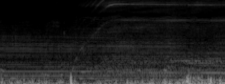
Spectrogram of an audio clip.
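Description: Electric motor and propeller of a radio-controlled motor glider whining as it flies close by, with a high-pitched whine rising and then holding from about a second in. Gusts of wind rumble on the microphone.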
